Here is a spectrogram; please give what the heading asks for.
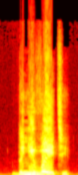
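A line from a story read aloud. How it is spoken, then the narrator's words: Sharp. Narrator (Russian): Резко бросила она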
